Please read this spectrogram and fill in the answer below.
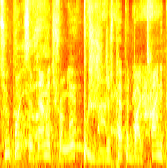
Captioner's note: boosh!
